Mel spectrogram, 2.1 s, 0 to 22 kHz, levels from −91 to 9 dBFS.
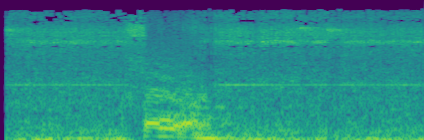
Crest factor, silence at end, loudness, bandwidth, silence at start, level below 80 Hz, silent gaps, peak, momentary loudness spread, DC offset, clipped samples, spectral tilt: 10 dB; 0 s; -10 LUFS; 17 kHz; 0.05 s; -16 dBFS; none; 0 dBFS; 7 LU; under 0.1%; under 0.1%; -3.5 dB/octave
